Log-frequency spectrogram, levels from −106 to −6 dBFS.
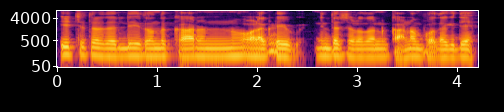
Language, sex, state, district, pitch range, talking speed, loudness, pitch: Kannada, male, Karnataka, Koppal, 120-130 Hz, 100 wpm, -19 LUFS, 125 Hz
